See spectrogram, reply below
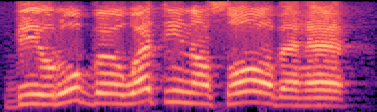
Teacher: الساكن هنا التنوين، يبقى حرك التنوين بحركة الهمزة، فالتنوين هنا هيتنطق، ما هو التنوين ما هو إلا نون، فهنطق هنا هتبقى نون مفتوحة · Term: النقل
